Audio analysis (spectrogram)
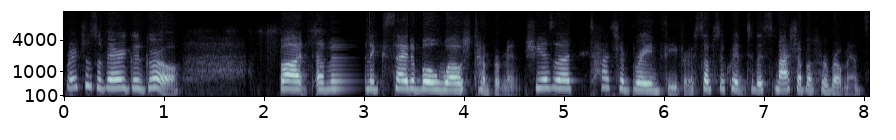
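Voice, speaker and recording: A woman's voice: high-pitched, expressive, a little fast, dry recording. A woman playing an upper-class male country squire in a 1930s-style radio play, speaking with theatrical, genteel emphasis. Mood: confiding. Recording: dull, muffled recording.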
